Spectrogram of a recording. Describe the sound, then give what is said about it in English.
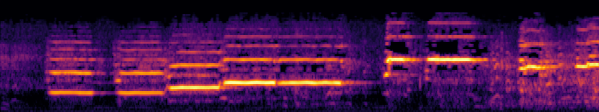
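A shrill, slightly squawky whistled rendition of the Blue Danube waltz: a string of held notes that step upward in pitch with short breaks between them, ending in a few wobbly, uneven higher notes. “Judge, you sound like a hungry seagull.”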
